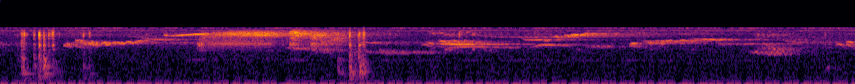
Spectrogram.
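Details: Rufous-tailed shama recorded by camera trap in Sabangau Forest, giving thin, high whistled notes that slide up and down, over steady low forest hum with a few rustling clicks.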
